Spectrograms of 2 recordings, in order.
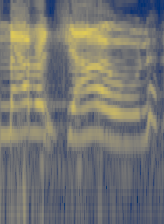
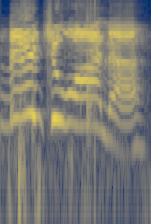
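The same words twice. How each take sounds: First: "marijuana" with its ending squashed into a drawn-out "-shown"; Australian-style pronunciation. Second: "marijuana" with a full "-wanna" ending; corrected pronunciation. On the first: Acted. Claiming how Australians call it, "marijuana" ending like "-joan". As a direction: say "marijuana" as "mara-jone", mock Australian. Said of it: "they call it". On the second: Shown as a demonstration. Correcting a friend's impression, "marijuana" ending in "-wanna". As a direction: say "marijuana" out fully as "mari-wanna", loudly. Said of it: "He would say marijuana".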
